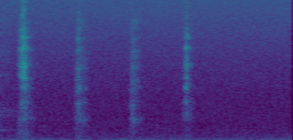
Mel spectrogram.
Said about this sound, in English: just the breath. Isn't it amazing that God allowed you to speak His name just with breathing? You don't even need your tongue.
